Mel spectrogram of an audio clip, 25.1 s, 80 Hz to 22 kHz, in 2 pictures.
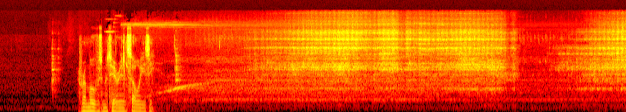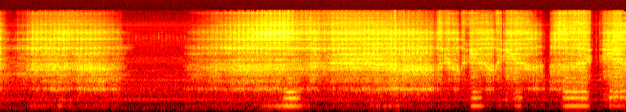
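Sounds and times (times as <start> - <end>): lathe humming: 3.4 - 15.6, 16.2 - 25.0
tool scraping wood: 5.0 - 10.4, 11.3 - 15.0, 16.3 - 25.0.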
